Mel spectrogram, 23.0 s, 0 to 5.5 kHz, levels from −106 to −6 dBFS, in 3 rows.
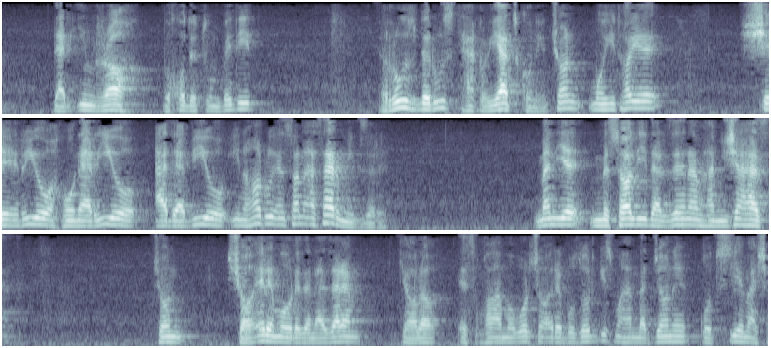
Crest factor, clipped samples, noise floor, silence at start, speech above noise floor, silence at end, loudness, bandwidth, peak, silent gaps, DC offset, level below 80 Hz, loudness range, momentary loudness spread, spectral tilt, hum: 24 dB; under 0.1%; -49 dBFS; 0 s; 28 dB; 0 s; -22 LUFS; 5.4 kHz; 0 dBFS; none; under 0.1%; -52 dBFS; 5 LU; 12 LU; -7 dB/octave; none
